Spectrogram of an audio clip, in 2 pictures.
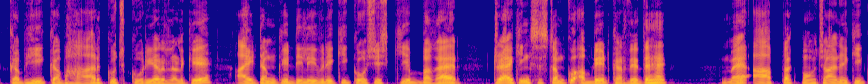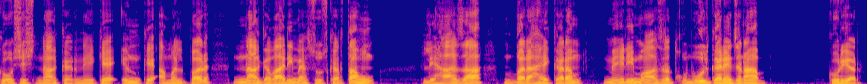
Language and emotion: Urdu, disgusted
